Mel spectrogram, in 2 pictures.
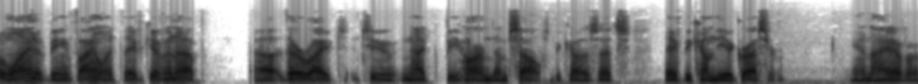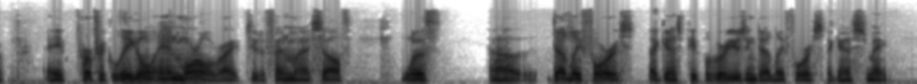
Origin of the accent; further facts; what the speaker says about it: St. Louis, Missouri, United States; that has happened in my hometown in St. Louis. I'm a native St. Louisan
